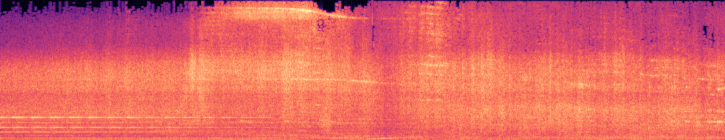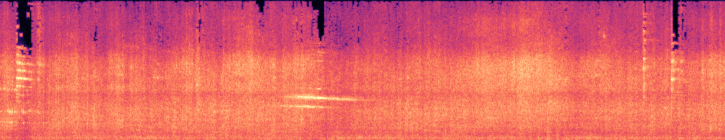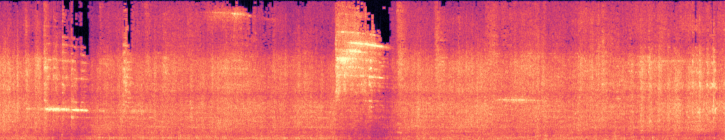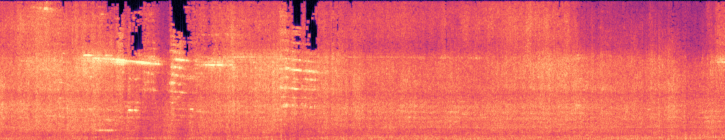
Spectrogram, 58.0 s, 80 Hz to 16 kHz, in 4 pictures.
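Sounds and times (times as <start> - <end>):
train wheels rumbling on rail: 0.0 - 58.0
clickety-clack over rail joints: 3.8 - 58.0
high-pitched wheel squeals: 20.1 - 21.7, 29.9 - 30.8, 38.9 - 39.7, 45.1 - 48.0.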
